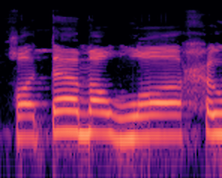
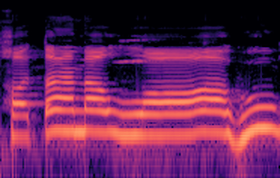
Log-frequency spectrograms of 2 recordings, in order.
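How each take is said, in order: First: ختم اللہ with the final ہ turned into a kind of و, said slowly; the mistaken ختم اللہ, final ہ turned to an و sound; wrong pronunciation. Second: ختم اللہ chanted very slowly, final ہ clear from its proper place of articulation; correct pronunciation. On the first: Teacher shows students the wrong way, slowly mispronounced. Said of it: "ایسے نہیں کرنا ہم نے". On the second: Teacher shows students the correct way, slow chant. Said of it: "ہم نے پڑھنا ہے". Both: Shown as a demonstration.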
